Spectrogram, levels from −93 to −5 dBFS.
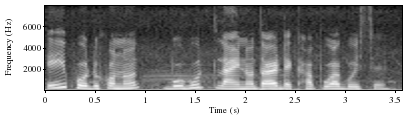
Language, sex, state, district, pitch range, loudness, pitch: Assamese, female, Assam, Sonitpur, 205-240 Hz, -16 LUFS, 225 Hz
